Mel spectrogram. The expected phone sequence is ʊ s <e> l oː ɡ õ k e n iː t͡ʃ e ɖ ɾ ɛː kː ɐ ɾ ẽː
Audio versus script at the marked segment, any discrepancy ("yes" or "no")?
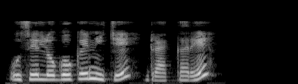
no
